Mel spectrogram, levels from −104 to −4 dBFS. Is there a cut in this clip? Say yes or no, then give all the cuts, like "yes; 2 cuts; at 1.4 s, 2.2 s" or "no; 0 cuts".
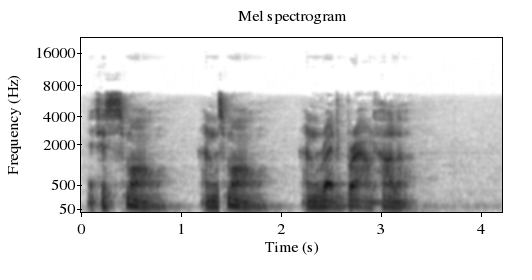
yes; 2 cuts; at 1.4 s, 2.9 s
